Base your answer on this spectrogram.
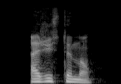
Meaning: adjustment, adjusting, tweak
- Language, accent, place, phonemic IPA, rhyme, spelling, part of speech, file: French, France, Lyon, /a.ʒys.tə.mɑ̃/, -ɑ̃, ajustement, noun, LL-Q150 (fra)-ajustement.wav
